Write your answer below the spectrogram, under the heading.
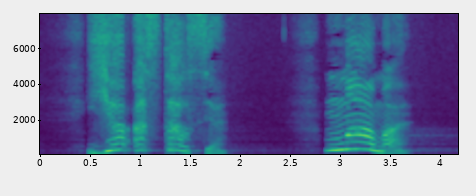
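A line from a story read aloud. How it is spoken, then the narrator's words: Shouted again. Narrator (Russian): Еще раз крикнул Петя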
